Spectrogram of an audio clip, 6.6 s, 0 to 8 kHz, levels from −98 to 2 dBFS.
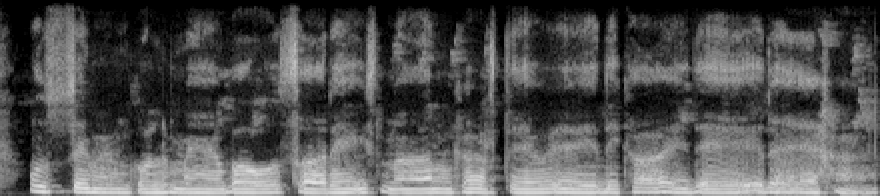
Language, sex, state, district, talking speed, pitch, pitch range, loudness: Hindi, male, Rajasthan, Jaipur, 110 wpm, 155 Hz, 150-165 Hz, -16 LUFS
